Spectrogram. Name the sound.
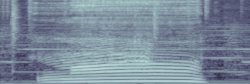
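cow mooing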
